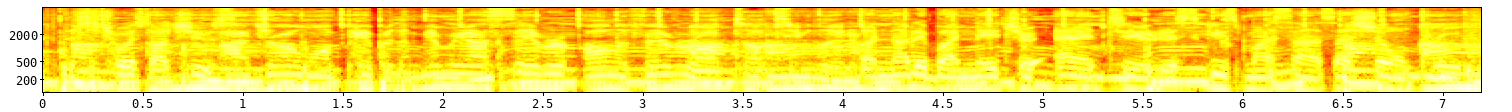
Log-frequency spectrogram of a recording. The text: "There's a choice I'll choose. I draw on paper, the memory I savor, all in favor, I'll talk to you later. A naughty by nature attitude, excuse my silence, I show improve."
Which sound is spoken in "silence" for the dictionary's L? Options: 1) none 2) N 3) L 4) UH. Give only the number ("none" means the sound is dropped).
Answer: 1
